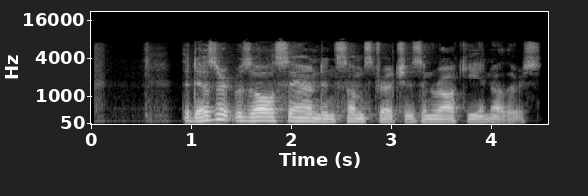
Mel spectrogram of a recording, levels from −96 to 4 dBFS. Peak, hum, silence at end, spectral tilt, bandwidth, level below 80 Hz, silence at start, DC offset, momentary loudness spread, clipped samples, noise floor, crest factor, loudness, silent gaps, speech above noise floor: -4 dBFS; none; 0.1 s; -6 dB/octave; 7.8 kHz; -62 dBFS; 0.9 s; under 0.1%; 11 LU; under 0.1%; -57 dBFS; 18 dB; -21 LUFS; none; 36 dB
